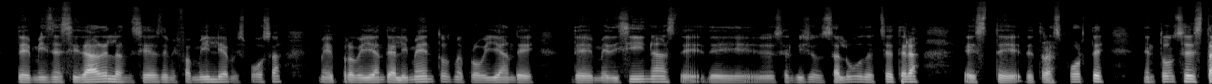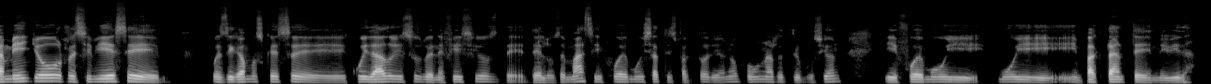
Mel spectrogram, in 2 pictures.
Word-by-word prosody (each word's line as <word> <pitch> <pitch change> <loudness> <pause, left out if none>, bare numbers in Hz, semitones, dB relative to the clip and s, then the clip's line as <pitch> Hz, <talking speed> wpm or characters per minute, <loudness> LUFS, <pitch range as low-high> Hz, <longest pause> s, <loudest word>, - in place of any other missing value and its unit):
de 110 -1 +2
mis 110 +1 -5
necesidades, 115 +3 +4
las 120 -4 0
necesidades 105 +1 -3
de 110 -1 -4
mi 105 - -12
familia, 115 +3 -2
mi 105 - -14
esposa, 115 +6 -6 0.4
me 110 -2 -4
proveían 110 +1 0
de 110 0 +2
alimentos, 120 +4 -1
me 115 -2 -7
proveían 105 +1 -3
de 100 -3 -1 0.4
de 100 -1 -1
medicinas, 125 +5 -2
de - - -4
de 95 0 -4
servicios 105 +3 -7
de - - -11
salud, 115 +2 -2
etcétera, 125 +3 +1 0.4
este, 95 -2 0
de 100 -2 -5
transporte. 120 +6 0 0.4
Entonces, 130 +3 +1
también 135 +3 +7
yo 150 0 +6
recibí 130 0 0
ese, 130 -6 +6 0.5
pues, 115 -2 -2
digamos 120 +2 +2
que 130 - 0
ese 105 -6 -1
cuidado 120 +1 +6
y - - -1
esos 125 +1 -6
beneficios 120 +2 -4
de - - -6
de 105 - 0
los 100 0 -8
demás 125 +6 0
y 120 - -5
fue 120 +1 -2
muy 120 +1 -7
satisfactorio, 105 +1 -6
¿no?, 125 +1 -8
fue 120 -1 -7
una 120 0 -4
retribución, 110 +4 -7 0.4
y 110 - +1
fue 115 +1 +3
muy 115 -3 -2 0.2
muy 115 -4 -1 0.2
impactante 115 0 +5
en 100 - -9
mi 100 -1 -4
vida. 105 0 -2
115 Hz, 150 wpm, -25 LUFS, 105-125 Hz, 0.5 s, también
